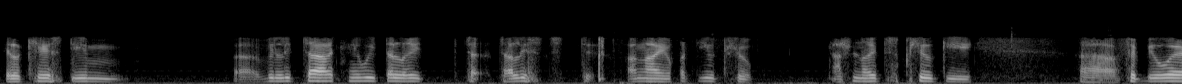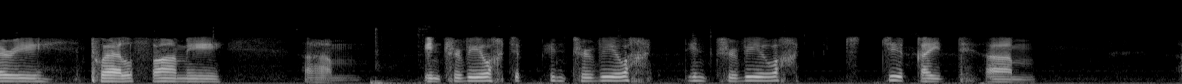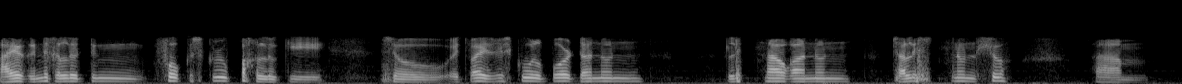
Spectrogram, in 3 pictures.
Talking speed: 55 wpm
